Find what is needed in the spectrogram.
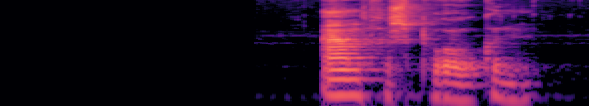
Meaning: past participle of aanspreken
- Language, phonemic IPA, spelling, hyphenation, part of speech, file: Dutch, /ˈaːn.ɣəˌsproː.kə(n)/, aangesproken, aan‧ge‧spro‧ken, verb, Nl-aangesproken.ogg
